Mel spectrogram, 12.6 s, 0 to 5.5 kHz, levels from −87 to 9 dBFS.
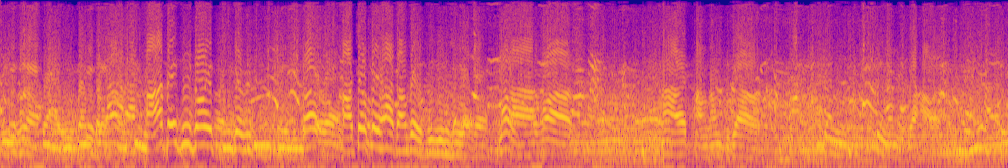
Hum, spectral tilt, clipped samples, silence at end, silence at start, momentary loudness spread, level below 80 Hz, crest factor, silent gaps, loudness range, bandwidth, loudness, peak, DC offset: none; -8.5 dB/octave; 6%; 0 s; 0 s; 4 LU; -30 dBFS; 6 dB; none; 2 LU; 5.4 kHz; -6 LUFS; 0 dBFS; under 0.1%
